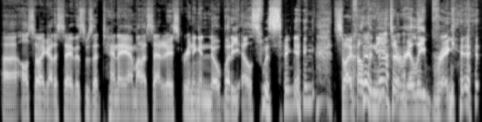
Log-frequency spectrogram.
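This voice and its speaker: A man's voice: mid-range voice, a little fast, few pauses, fairly bright tone, smooth, dry recording, clean studio sound. A man guesting on a comedic podcast, enthusiastic and giggly as he tells stories. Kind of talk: casual comedic chat.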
